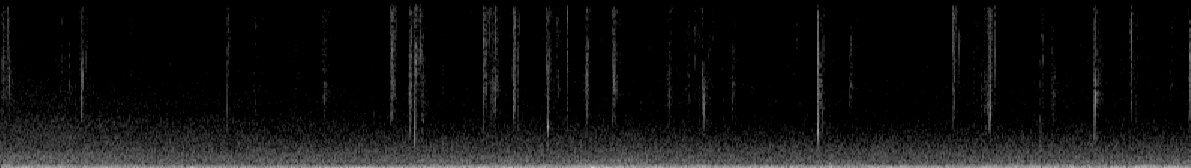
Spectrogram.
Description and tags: ns drippingwall
Water dripping through a stone retaining wall
dripping, leak, wall, water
